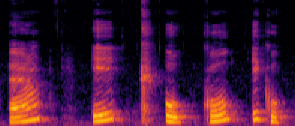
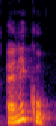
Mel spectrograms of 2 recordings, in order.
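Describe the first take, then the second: First: Écho built up sound by sound, é, k, o, then joined; teacher decoding écho piece by piece. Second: Said in the usual way. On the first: Shown as a demonstration. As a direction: read écho in slow separate sounds for beginners. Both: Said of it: "On y va pour la lecture des mots".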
